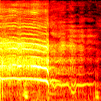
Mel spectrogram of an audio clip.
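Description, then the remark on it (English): A person yells at the top of their lungs: one long, loud, high-pitched shout that breaks off abruptly into a quieter, wavering vocal trail. “I heard someone yell shiitake mushrooms, but I don't see anybody.”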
